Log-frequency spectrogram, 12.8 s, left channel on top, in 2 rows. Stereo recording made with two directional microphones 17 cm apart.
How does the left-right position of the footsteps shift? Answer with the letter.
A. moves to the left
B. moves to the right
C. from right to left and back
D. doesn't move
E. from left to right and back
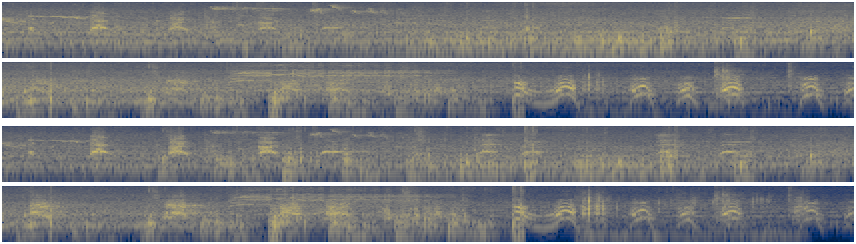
C.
